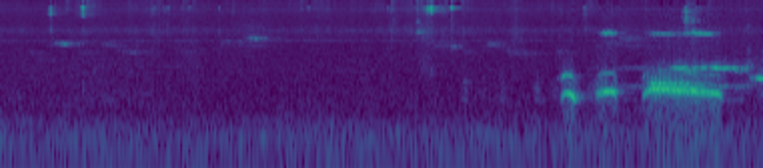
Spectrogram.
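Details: Female spotted dove calling to a male against a steady low hiss. Near the end come two short coos and a long drawn coo, with faint high thin chirps from other birds.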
